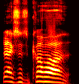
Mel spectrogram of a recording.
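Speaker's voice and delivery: loud call through chattering teeth. A narrator's reading. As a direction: shout while teeth chatter. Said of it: "Snotlout called through violently clattering teeth".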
